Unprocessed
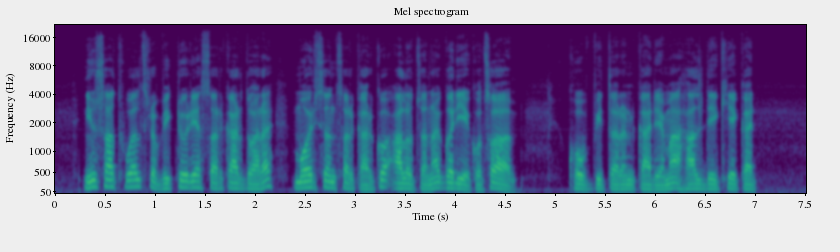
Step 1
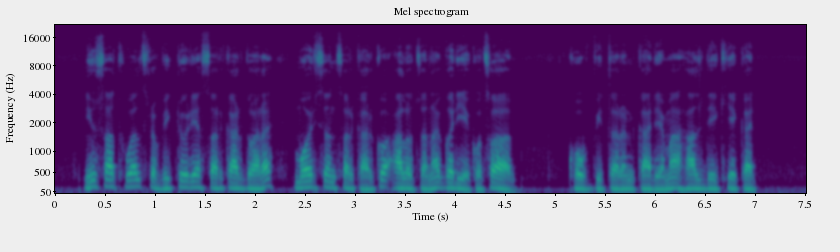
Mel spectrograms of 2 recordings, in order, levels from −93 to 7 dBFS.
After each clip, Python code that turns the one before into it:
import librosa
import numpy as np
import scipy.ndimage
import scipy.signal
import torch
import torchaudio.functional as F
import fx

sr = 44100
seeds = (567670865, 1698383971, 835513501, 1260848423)

y = fx.curve_eq(x, sr, hz=(120.0, 190.0, 280.0, 410.0, 670.0, 1600.0, 5500.0, 9700.0, 14000.0), db=(0, -19, -17, -7, -2, -24, -28, 13, -7))
y = y * 10.0 ** (-2.5 / 20.0)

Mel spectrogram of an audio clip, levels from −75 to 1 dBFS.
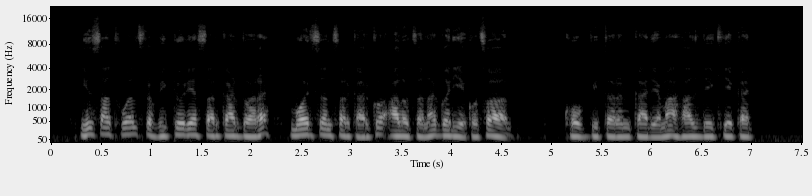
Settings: y = x + 0.69 * np.pad(x, (int(6.9 * sr / 1000.0), 0))[:len(x)]
y = y * 10.0 ** (2.5 / 20.0)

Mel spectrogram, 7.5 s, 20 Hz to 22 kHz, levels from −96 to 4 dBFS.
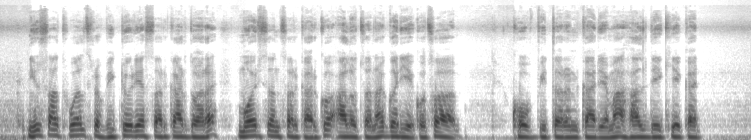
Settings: y = fx.band_squash(x, sr, depth_pct=70)
y = y * 10.0 ** (8.0 / 20.0)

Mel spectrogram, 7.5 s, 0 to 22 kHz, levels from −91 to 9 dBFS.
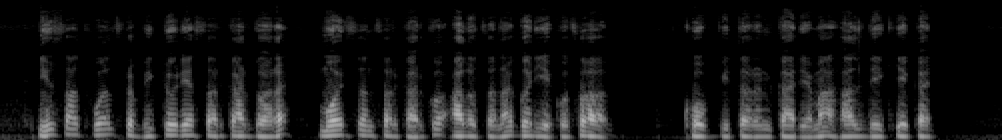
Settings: y = fx.upward_expand(x, sr, threshold_db=-36.0, expansion=2.5)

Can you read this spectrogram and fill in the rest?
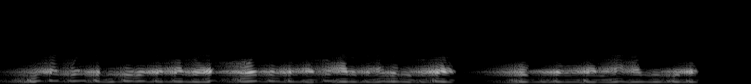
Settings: y = fx.spec_swells(x, sr, rise_s=0.76)
y = fx.double_bandpass(y, sr, hz=340.0, octaves=1.6)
